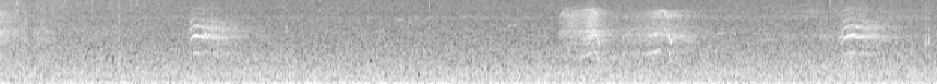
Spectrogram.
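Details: Recently fledged young great grey owls, a trio with a parent in the remote Northern Blue Mountains of southeast Washington, give faint, hissing screeches spaced a second or more apart over steady hiss; the adult calls to calm them.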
